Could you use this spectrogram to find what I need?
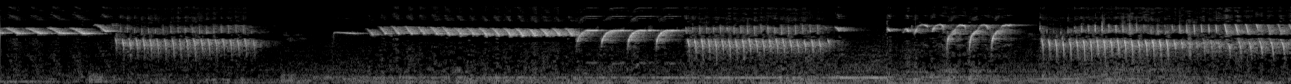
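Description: A canary sings a long, loud song of rapid trills and chirps close by.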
